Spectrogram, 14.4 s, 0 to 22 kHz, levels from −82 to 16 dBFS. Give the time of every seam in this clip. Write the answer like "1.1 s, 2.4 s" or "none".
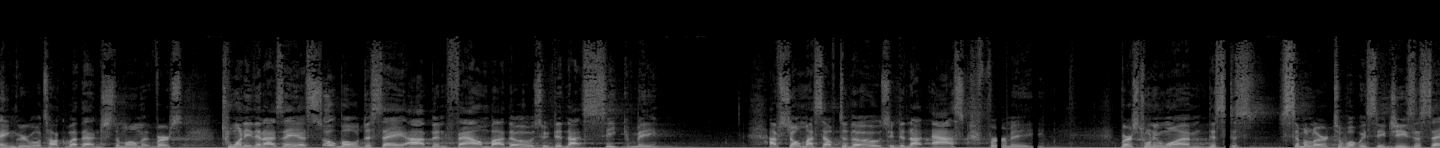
none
